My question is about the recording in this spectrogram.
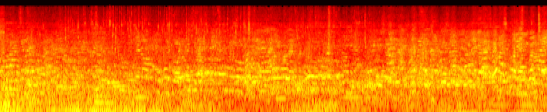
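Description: Indistinct chatter of several people in a busy room over a steady low hum. About halfway through, water is poured from a jug and splashes into a metal basin.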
